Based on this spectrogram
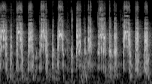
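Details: Chukar partridge giving a rapid, raspy series of clipped chuck notes, roughly four to five a second, loud and evenly spaced throughout with no other sounds.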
